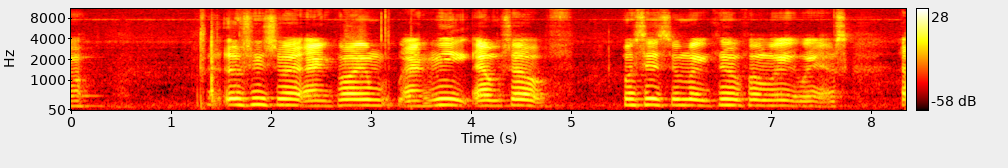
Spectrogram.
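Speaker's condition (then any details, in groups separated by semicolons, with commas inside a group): Cerebral palsy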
